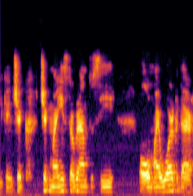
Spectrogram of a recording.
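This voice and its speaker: A man with a Romanian accent talks at a fairly slow pace, his intonation fairly even. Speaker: bodybuilder and personal trainer. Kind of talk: interview. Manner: halting.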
